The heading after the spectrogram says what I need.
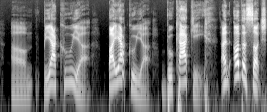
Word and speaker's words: Byakuya: I could not for the life of me pronounce Byakuya's name. Byakuya, Byakuya, Bukaki, and other such names.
